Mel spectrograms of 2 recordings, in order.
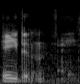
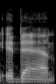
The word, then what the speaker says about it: Edan: You see, it's Edan. It's pronounced Aiden. A lot of people call me Edan or Eden or some other thing, but I will call you Aiden.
